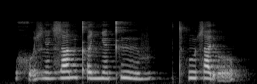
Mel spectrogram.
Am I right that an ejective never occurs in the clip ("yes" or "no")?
no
